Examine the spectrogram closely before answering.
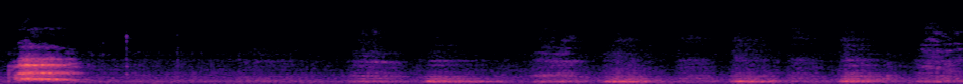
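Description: A short voiced sound at the start, then a series of short breathy puffs about once a second: a person blowing on hot stew food held on chopsticks to cool it.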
